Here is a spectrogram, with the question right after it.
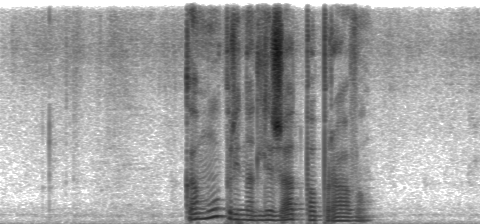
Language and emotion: Russian, neutral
